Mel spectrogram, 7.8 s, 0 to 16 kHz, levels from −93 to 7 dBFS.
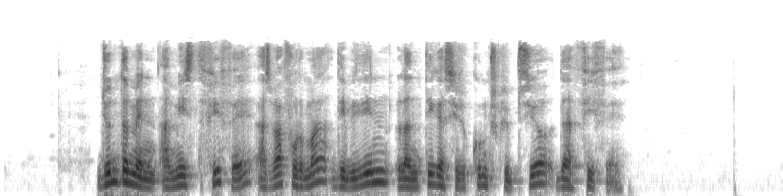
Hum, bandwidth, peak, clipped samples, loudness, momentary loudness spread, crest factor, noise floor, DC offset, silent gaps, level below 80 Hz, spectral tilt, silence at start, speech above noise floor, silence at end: none; 8 kHz; -2 dBFS; under 0.1%; -20 LUFS; 10 LU; 20 dB; -83 dBFS; under 0.1%; none; -56 dBFS; -5.5 dB/octave; 0.95 s; 64 dB; 1.65 s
